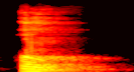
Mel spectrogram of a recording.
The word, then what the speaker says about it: Hung: So and there's 3 syllables: Om, A, and Hung. Hung, okay, H-O-O-N-G. But I think when it's spelled out, it's H-U-N-G.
